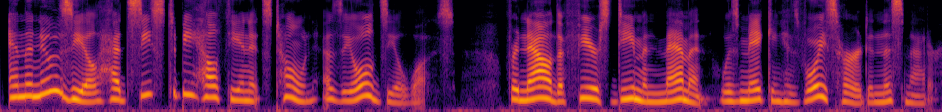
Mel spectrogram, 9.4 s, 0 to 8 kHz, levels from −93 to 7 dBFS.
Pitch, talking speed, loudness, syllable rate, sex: 230 Hz, 195 wpm, -20 LUFS, 4.7 syllables/s, female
